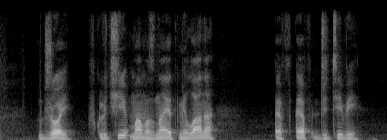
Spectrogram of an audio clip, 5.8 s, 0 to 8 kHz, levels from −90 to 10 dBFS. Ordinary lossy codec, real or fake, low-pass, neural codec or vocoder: AAC, 48 kbps; real; 7.2 kHz; none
